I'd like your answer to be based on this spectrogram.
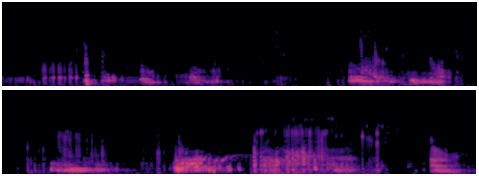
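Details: Repeated gurgling, bubbling stomach-growling rumbles in bursts with short quiet gaps, from gas and fluid moving through a person's gut: borborygmi.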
